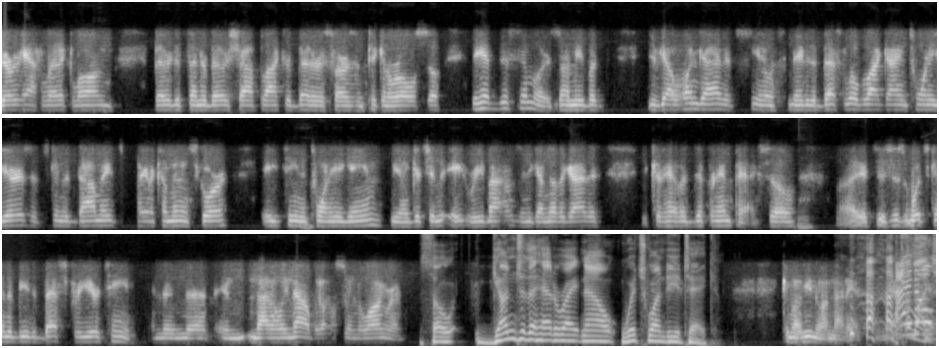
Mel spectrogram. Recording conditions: phone line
